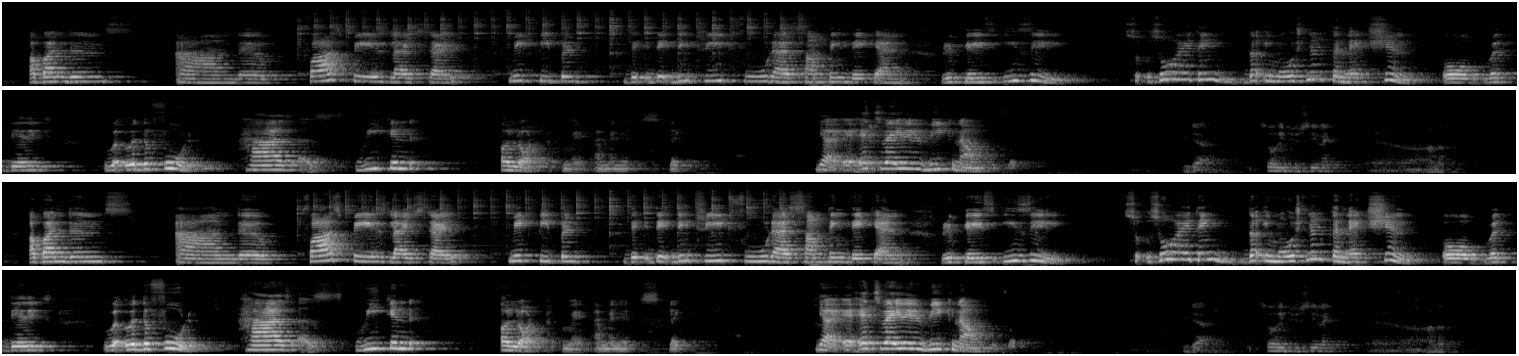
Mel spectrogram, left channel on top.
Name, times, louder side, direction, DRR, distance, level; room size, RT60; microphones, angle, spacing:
voice 1, 0.3-1.2 1.7-2.7 3.1-4.7 5.1-5.9 6.2-9.1 9.4-10.7 11.2-15.7 16.2-17.1 17.5-18.4 18.7-19.4 20.1-22.0 23.3-25.0, right 4 dB, 70° right, 0.8 m, -24 dB
sound 1, 3.0-8.1, right 2 dB, 50° right, 5.0 m, -42 dB
voice 2, 27.0-27.3 27.7-28.5 28.8-29.6, right 1 dB, ahead, 1.5 m, -44 dB
13.0 x 10.5 x 4.4 m
head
